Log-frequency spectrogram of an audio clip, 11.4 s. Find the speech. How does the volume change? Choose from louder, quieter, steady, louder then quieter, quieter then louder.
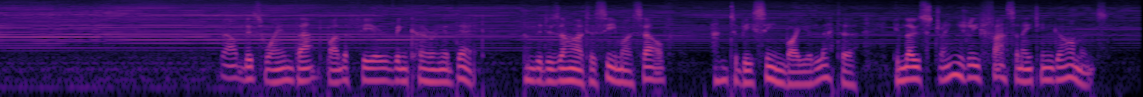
steady.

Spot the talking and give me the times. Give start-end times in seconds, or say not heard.
2.2-11.2.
